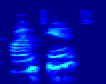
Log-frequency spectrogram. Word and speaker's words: content: context like content um there is another pronunciation for this word which will be content and that's when we're talking about like information like the all of this is the content of the lesson right but in terms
